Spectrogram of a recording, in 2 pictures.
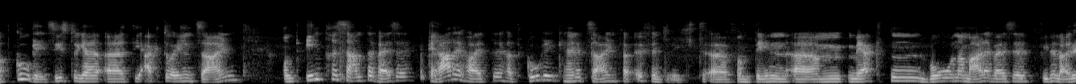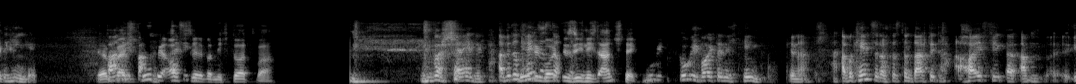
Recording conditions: video call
